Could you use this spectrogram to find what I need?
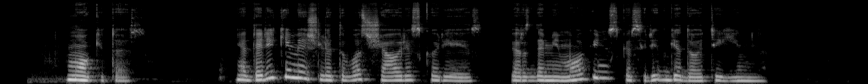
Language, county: Lithuanian, Vilnius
